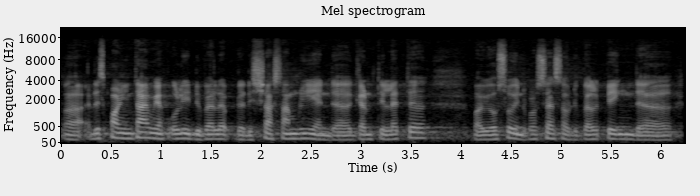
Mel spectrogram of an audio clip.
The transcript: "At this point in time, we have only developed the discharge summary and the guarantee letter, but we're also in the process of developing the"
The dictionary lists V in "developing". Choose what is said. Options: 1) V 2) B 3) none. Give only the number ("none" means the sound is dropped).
1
